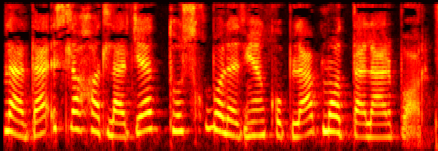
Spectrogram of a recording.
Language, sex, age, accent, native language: Uzbek, female, 18-24, Namangan, Uzbek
